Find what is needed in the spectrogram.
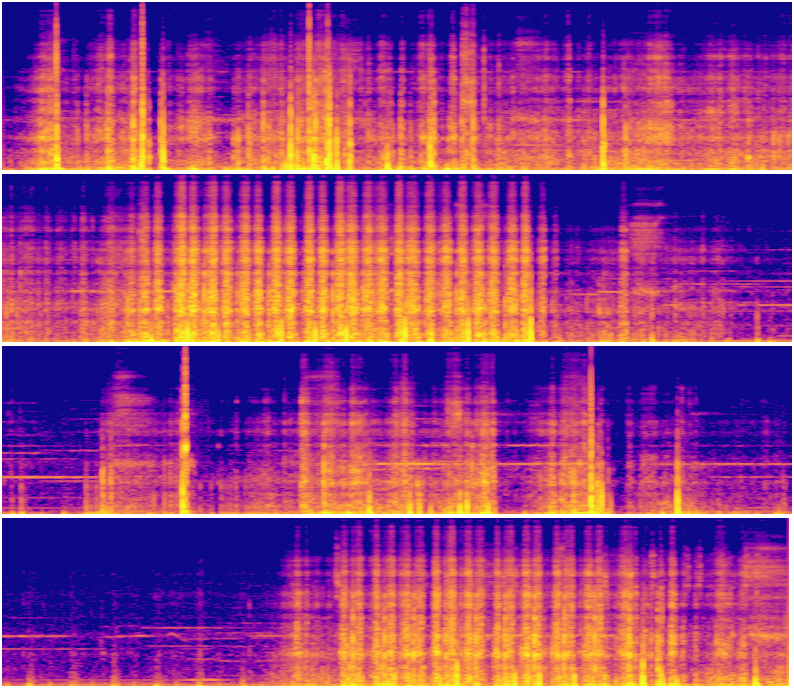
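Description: Marching band playing loud from a microphone mounted on a tuba, with the band's low brass dominating and the sound overloaded at its peaks. The playing drops back twice, about halfway through and again around three-quarters of the way, before swelling again near the end.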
